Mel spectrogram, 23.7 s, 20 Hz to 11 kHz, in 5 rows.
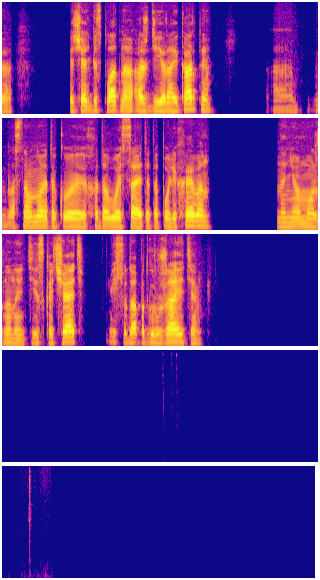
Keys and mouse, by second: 17.7 BackSpace.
